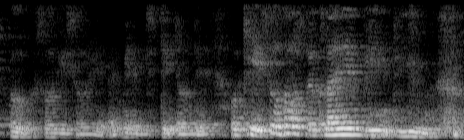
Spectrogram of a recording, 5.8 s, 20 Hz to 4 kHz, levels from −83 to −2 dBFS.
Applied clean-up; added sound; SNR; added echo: none; none; none; reverberation time 0.8 s.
